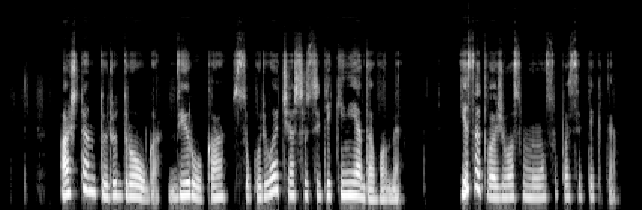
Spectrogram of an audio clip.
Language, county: Lithuanian, Šiauliai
